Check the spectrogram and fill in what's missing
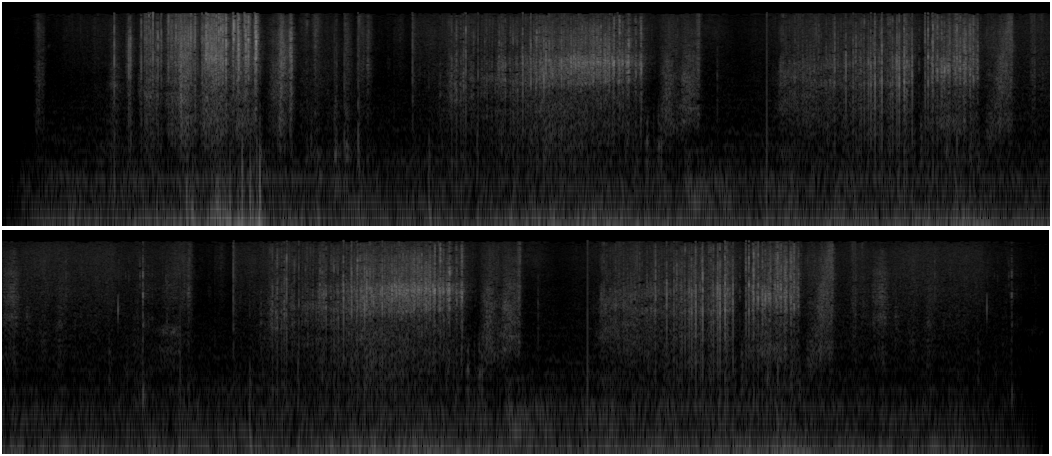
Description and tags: Viento, aire, ventisca
aire, ventisca, Viento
